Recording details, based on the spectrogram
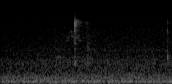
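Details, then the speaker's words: Kodak Retina IIIS during service, adjusting film release: faint click of film advance release, then sharper shutter snap about a second later; probably too much travel before firing, to be fixed by turning adjusting screw a quarter turn. "That was it, that was the click releasing the film advance. And it took a bit more travel before the shutter fired. That's probably too big a gap, and I will just adjust that screw down a quarter of a turn and try again."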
